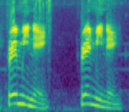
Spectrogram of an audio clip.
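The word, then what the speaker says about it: Freminet: The T is silent. Nah, not silent. It's like being spelled as Y or I. Okay, Fremine.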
